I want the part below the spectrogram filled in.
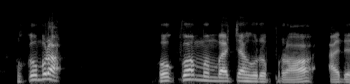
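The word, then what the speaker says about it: راء: Hukum membaca huruf roh ada 3 macam. Yang pertama, tafkhim. Apa kau bilang? Ulang. Tafkhim. Tafkhim. Huruf ro ini kan tulisannya ra ya, dibacanya o ya, ro jangan ra ya.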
